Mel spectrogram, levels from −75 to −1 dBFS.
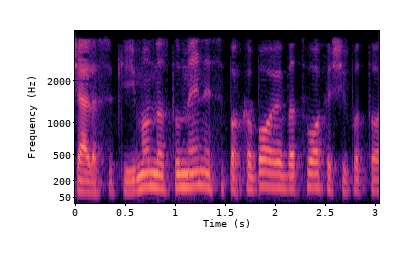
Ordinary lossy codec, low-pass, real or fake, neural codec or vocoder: MP3, 24 kbps; 3.6 kHz; fake; codec, 16 kHz, 0.3 kbps, FocalCodec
